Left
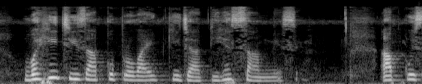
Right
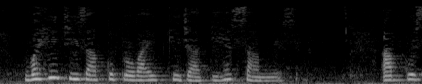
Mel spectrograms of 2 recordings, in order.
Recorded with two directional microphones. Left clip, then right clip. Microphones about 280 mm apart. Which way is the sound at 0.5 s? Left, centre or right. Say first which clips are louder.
Left 11 dB; left.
